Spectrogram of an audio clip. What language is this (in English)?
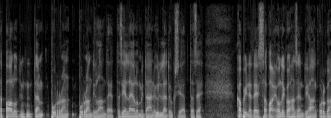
Finnish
